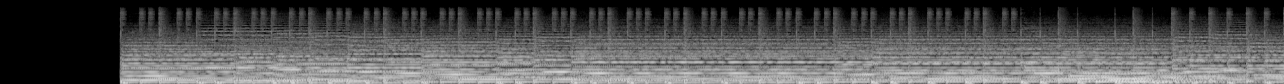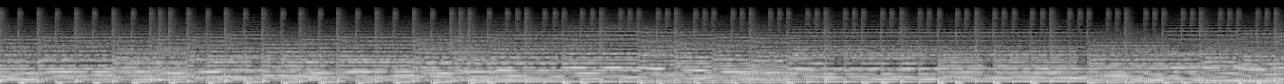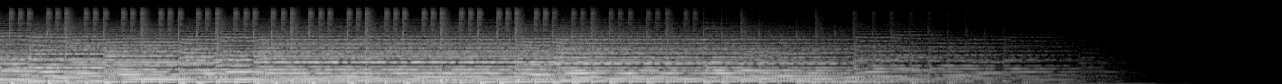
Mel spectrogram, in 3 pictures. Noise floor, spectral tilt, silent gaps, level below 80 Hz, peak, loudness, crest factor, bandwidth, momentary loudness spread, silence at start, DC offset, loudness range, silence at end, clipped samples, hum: under -90 dBFS; -6.5 dB/octave; none; -26 dBFS; 0 dBFS; -14 LUFS; 14 dB; 15.5 kHz; 4 LU; 1.2 s; 0.3%; 4 LU; 2.5 s; under 0.1%; none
